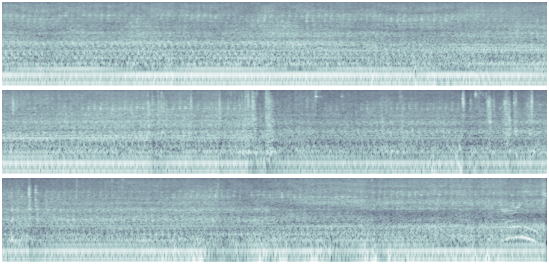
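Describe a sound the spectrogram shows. A tractor engine idles with a steady low rumble.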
